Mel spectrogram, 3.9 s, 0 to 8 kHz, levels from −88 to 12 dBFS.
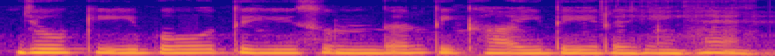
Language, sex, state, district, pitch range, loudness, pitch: Hindi, female, Chandigarh, Chandigarh, 175-195 Hz, -13 LUFS, 185 Hz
